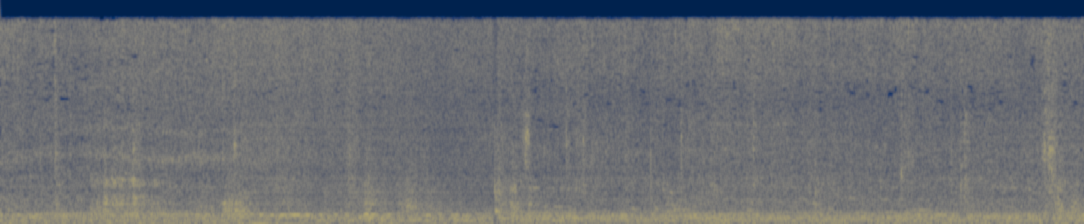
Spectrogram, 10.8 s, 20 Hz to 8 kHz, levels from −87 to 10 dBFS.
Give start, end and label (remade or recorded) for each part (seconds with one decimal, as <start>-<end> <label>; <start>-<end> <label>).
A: 0.0-2.4 recorded; 2.4-5.1 remade; 5.1-10.8 recorded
